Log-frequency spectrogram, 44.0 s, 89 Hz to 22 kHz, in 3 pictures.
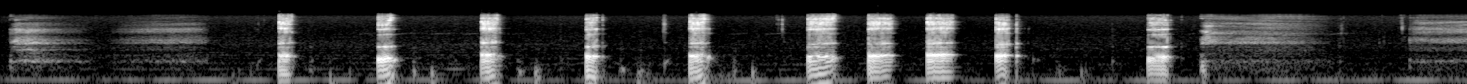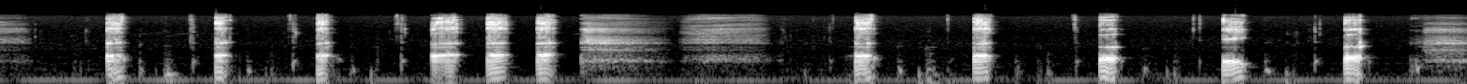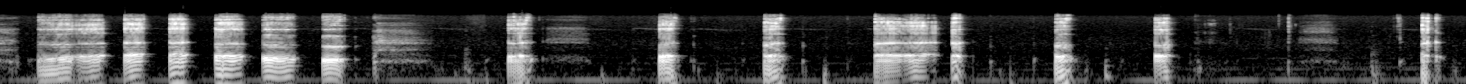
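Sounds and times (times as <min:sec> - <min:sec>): man breathing: 0:00.0 - 0:02.2, 0:12.0 - 0:13.4, 0:14.0 - 0:15.1, 0:20.5 - 0:22.5, 0:28.8 - 0:29.7, 0:33.0 - 0:33.8, 0:34.8 - 0:35.4, 0:42.2 - 0:42.8
man burping: 0:02.8 - 0:03.0, 0:05.9 - 0:06.2, 0:08.1 - 0:10.3, 0:11.5 - 0:12.4, 0:15.7 - 0:16.0, 0:16.8 - 0:17.0, 0:17.8 - 0:18.0, 0:19.0 - 0:20.7, 0:23.2 - 0:23.5, 0:25.6 - 0:26.0, 0:26.9 - 0:27.3, 0:28.1 - 0:29.1, 0:29.7 - 0:33.6, 0:34.4 - 0:34.8, 0:35.9 - 0:36.2, 0:37.0 - 0:37.2, 0:38.1 - 0:39.1, 0:39.9 - 0:40.2, 0:40.9 - 0:41.5.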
